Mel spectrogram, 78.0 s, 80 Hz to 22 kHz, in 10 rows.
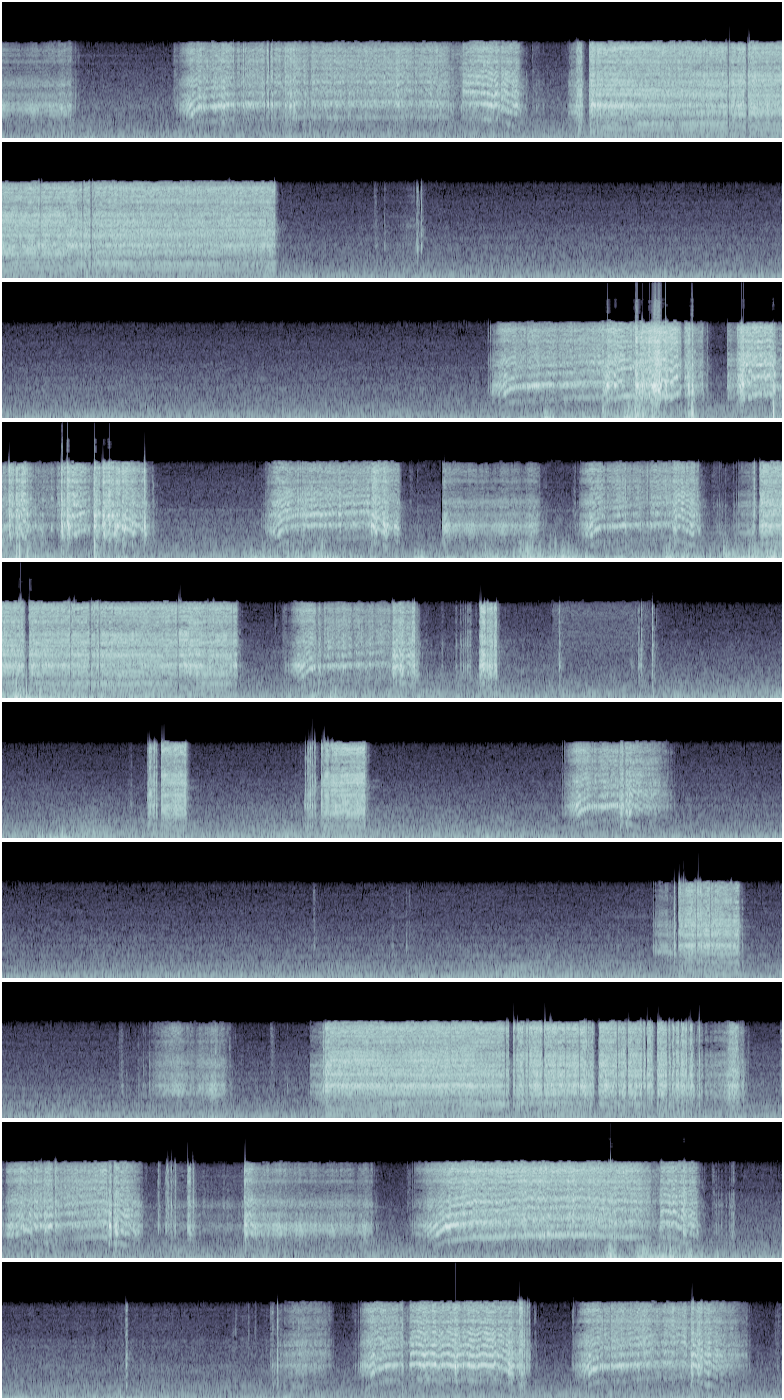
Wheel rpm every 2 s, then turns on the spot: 30, 150, 80, 30, 30, 10, 0, 0, 0, 0, 100, 160, 60, 70, 60, 40, 30, 60, 10, 0, 0, 10, 30, 0, 0, 0, 10, 10, 20, 30, 30, 70, 30, 110, 80, 20, 30, 90, 80.
4-10 30-34 52-54 58-66 68-70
